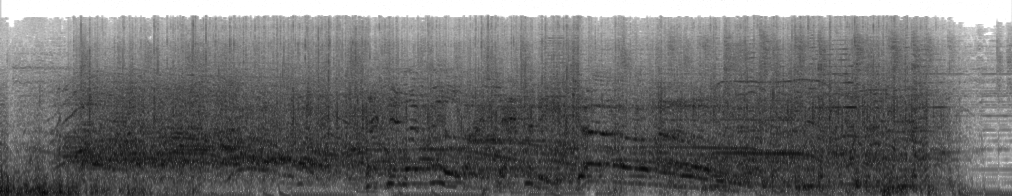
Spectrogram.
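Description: A stadium crowd cheering and yelling, many voices rising and falling together, fading out near the end.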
